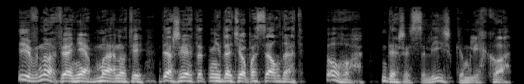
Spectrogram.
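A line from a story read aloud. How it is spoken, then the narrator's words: Hissing. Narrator (Russian): Зашипев, Крокус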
